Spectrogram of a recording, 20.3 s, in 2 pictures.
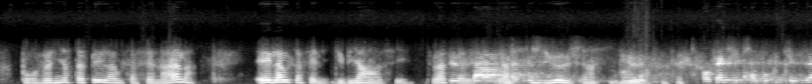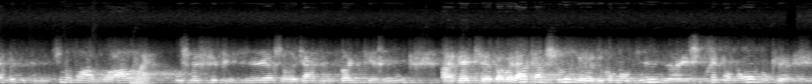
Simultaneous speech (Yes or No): Yes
